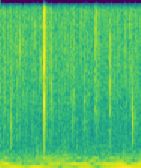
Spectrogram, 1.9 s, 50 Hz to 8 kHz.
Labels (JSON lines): {"label": "biophony, midshipman", "recorder": "SoundTrap 500"}
{"label": "biophony, croak", "recorder": "SoundTrap 500"}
